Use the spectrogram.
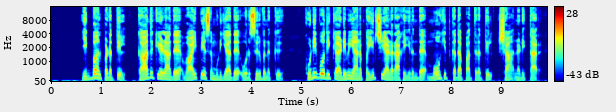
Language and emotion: Tamil, neutral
